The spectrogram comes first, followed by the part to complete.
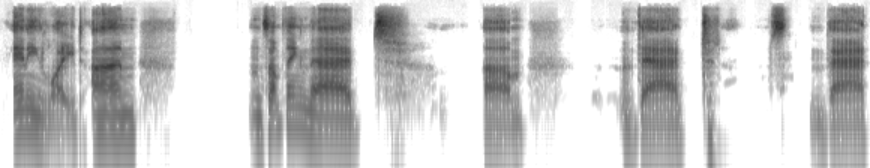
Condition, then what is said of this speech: Stuttering. But you know, it's obvious that I talk in a like a different way.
